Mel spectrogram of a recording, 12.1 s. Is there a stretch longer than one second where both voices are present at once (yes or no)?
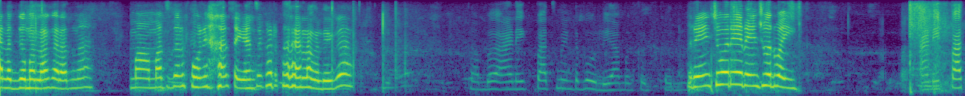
no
